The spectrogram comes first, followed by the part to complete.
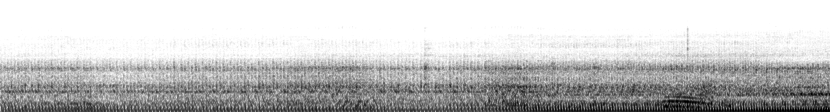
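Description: Tractor diesel engine idling steadily, growing louder and deeper from about five seconds in as it is given a little throttle.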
